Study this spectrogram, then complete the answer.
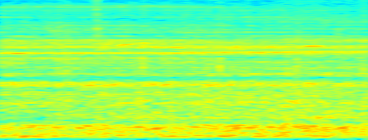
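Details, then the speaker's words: Two Track Nation Hot Box diesel camper heater after startup, cabin already warming: steady even low whoosh of air with no knocks, rattles or surging; fan running normally pumping heat in. "now you guys can really start to hear that fan pumping the heat into the cabin"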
